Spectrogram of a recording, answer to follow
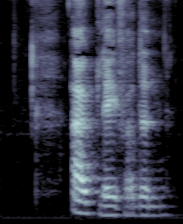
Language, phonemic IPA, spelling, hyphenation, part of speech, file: Dutch, /ˈœy̯tˌleː.vər.də(n)/, uitleverden, uit‧le‧ver‧den, verb, Nl-uitleverden.ogg
- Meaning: inflection of uitleveren: 1. plural dependent-clause past indicative 2. plural dependent-clause past subjunctive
